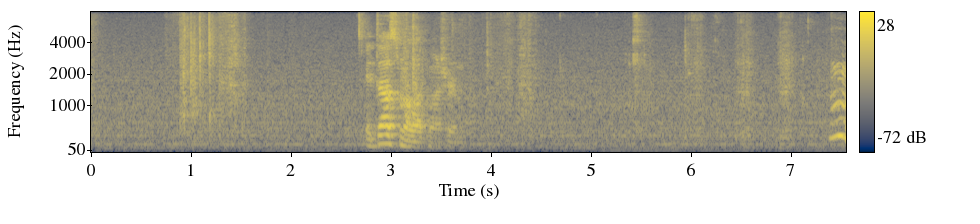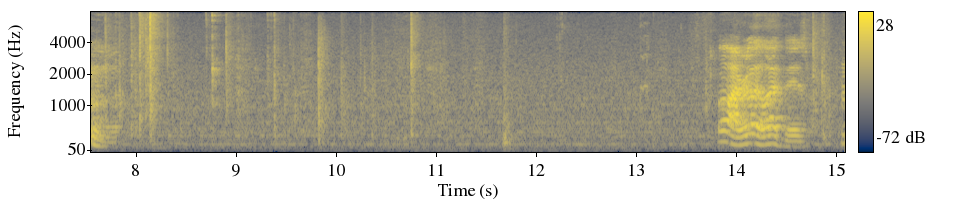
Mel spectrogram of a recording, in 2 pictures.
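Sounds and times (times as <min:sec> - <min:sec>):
person crunching chips: 0:05.4 - 0:09.8
short hummed voice: 0:07.4 - 0:08.0.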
